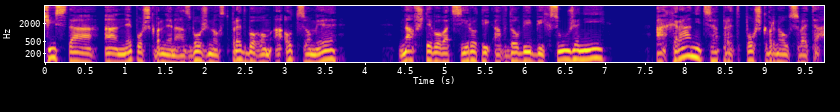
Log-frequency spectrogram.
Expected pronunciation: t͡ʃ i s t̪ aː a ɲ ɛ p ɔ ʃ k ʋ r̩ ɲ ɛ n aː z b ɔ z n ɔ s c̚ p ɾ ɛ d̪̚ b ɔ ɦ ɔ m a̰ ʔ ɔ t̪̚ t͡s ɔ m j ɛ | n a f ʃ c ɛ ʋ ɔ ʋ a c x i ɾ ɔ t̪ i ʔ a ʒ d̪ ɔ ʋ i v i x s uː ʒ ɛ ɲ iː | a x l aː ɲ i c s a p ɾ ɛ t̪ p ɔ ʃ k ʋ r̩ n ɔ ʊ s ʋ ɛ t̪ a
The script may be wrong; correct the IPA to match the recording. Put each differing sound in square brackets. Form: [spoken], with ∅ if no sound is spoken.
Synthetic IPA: t͡ʃ i s t̪ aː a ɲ ɛ p ɔ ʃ k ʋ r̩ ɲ ɛ n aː z b ɔ [ʒ] n ɔ s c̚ p ɾ ɛ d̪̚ b ɔ ɦ ɔ m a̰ ʔ ɔ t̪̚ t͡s ɔ m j ɛ | n a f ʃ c ɛ ʋ ɔ ʋ a c [s] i ɾ ɔ t̪ i ʔ a [v] d̪ ɔ ʋ i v i x s uː ʒ ɛ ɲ iː | a x [ɾ] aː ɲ i c s a p ɾ ɛ t̪ p ɔ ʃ k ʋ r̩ n ɔ ʊ s ʋ ɛ t̪ a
